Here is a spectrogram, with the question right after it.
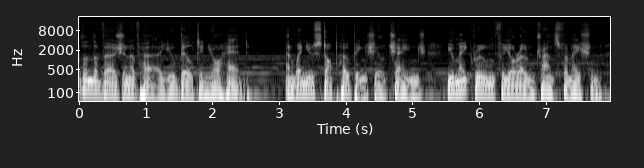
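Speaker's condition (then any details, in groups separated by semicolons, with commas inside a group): No condition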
